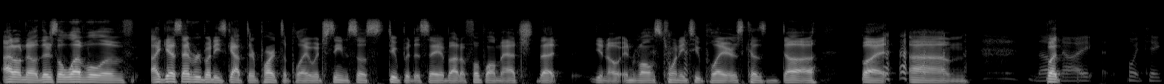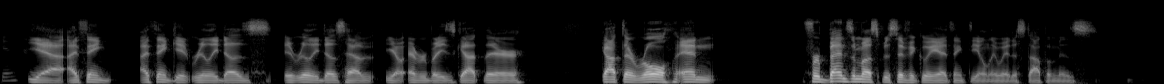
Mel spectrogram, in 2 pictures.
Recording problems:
high frequencies cut off; noticeable; nothing above 8 kHz

